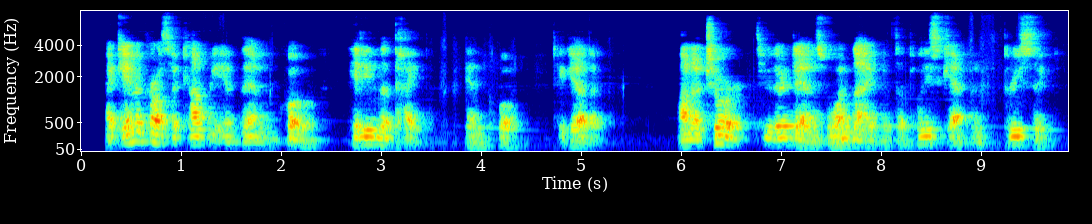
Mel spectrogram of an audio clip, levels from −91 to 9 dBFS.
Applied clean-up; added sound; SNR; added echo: neural mask model DeepFilterNet 3.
